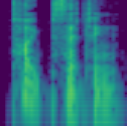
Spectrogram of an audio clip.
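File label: "typesetting", English, British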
